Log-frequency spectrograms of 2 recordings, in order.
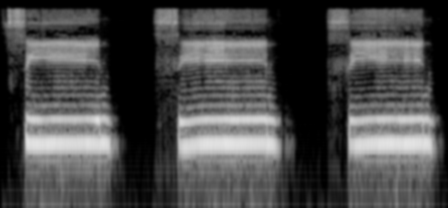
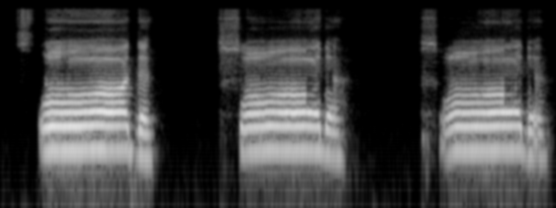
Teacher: اس میں سین میں سیٹی کی آواز ہے اور باریک ہے، اور جو صاد ہے یہ حروف مستعلیہ ہے، موٹا ہے.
